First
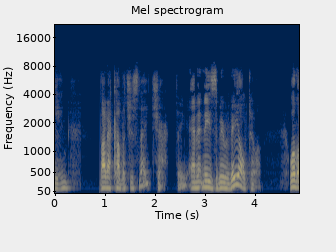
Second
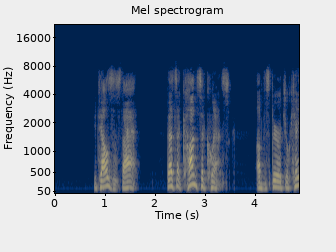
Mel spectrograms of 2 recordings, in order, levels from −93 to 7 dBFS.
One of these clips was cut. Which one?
first; 1 cut; at 2.3 s

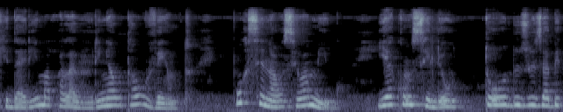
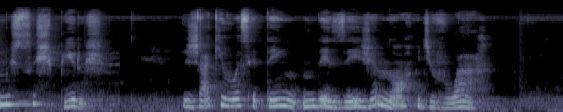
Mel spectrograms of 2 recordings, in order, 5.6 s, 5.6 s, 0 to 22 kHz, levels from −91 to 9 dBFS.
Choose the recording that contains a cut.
first; 1 cut; at 2.2 s

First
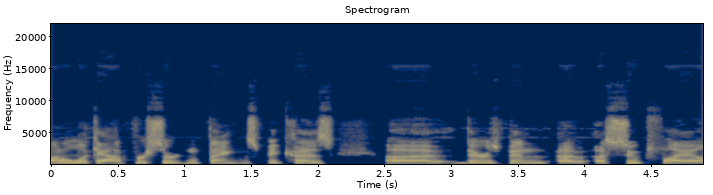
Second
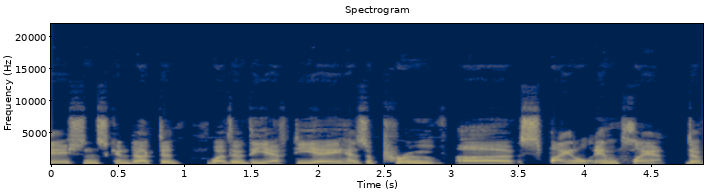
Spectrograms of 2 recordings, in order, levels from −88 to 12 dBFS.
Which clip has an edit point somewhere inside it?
second; 2 cuts; at 1.2 s, 3.0 s

